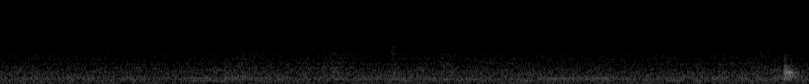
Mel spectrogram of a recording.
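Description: A paintbrush brushes softly across a canvas.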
